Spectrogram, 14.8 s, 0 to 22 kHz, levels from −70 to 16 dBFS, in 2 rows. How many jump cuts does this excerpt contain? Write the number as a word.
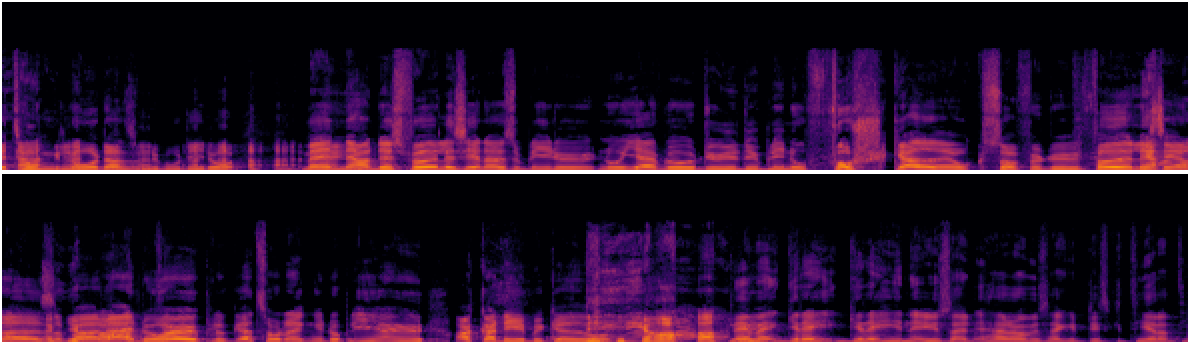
two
